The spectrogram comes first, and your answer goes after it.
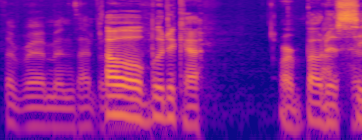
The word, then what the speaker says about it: Boudica: Oh, Boudica, or That's her Boadicea, name, depending on yeah. whose pronunciation Well, I you was hear. gonna say Boudica. Yeah, Boudica is the more modern pronunciation.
